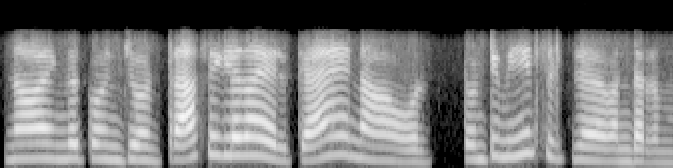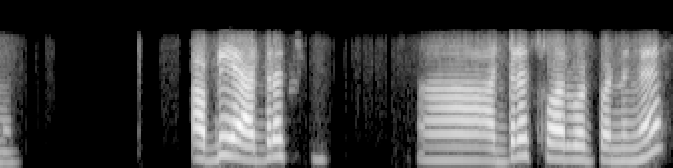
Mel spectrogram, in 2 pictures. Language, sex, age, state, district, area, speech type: Tamil, female, 18-30, Tamil Nadu, Krishnagiri, rural, conversation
